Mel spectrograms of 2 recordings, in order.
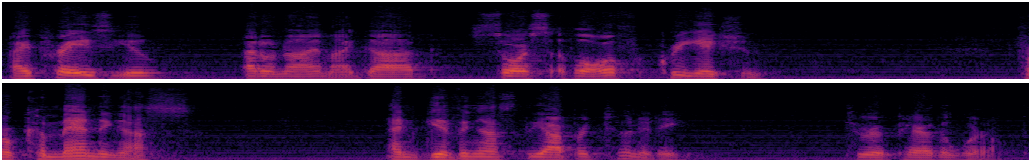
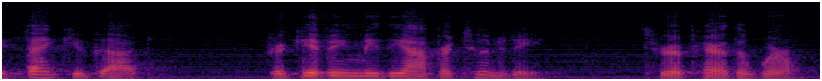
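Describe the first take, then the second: First: Measured, solemn blessing, softening at the end; blessing recitation. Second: Prayer. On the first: Acted. Rabbi reciting a blessing for the congregation, measured and solemn. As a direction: intone the blessing gently. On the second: Shown as a demonstration.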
